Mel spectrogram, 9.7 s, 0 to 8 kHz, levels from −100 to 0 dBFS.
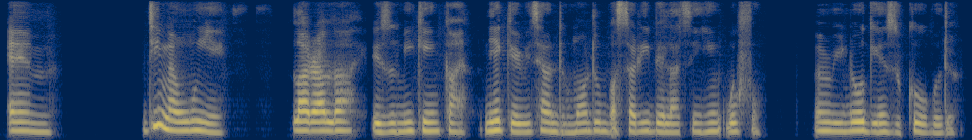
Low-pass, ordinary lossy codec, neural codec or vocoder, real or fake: none; none; codec, 16 kHz, 0.8 kbps, ZipCodec; fake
